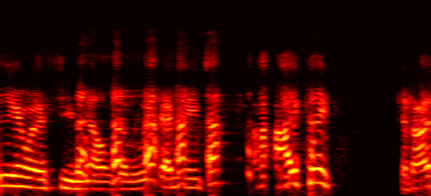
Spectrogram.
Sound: laughs

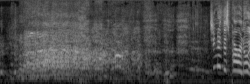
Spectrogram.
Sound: laughter

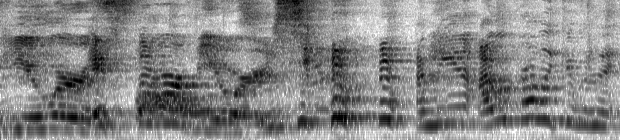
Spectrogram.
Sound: laughing

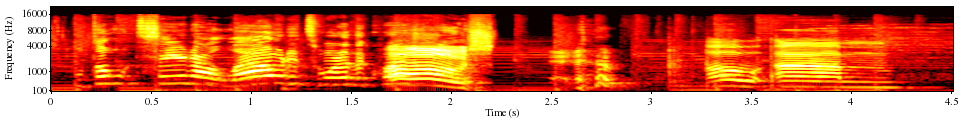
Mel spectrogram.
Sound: laughs

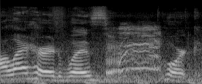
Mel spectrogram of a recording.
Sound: pig squeals

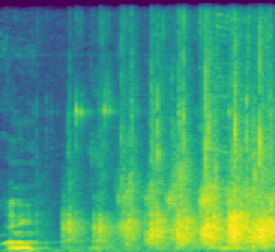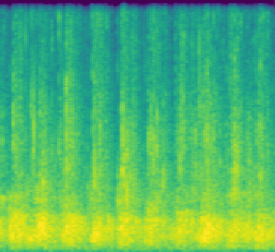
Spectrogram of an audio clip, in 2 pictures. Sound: applause

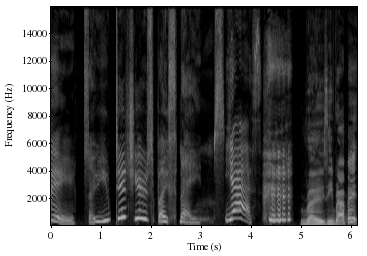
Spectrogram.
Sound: laughs

